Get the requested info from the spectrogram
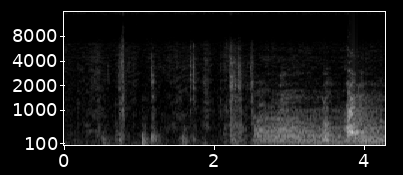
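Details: Rhodesian Ridgeback dog barking while defending its territory: a run of short, sharp barks at irregular intervals in the first half, then a louder, denser stretch of barking with a rough, broad noisy background.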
